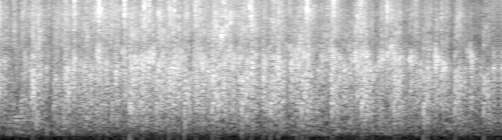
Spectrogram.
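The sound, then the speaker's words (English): An audience applauds the panelists after a panel discussion. Dense, steady clapping fills the whole stretch at an even, loud level. “So please give a hand for our wonderful panelists.”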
